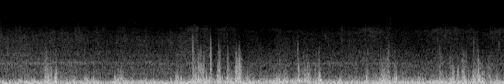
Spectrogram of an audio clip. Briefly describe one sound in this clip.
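Small waves splash against a kayak.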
